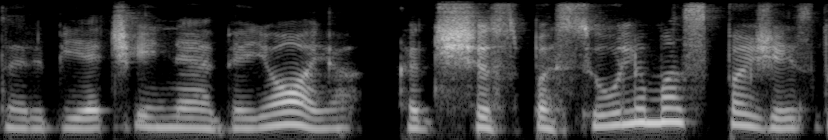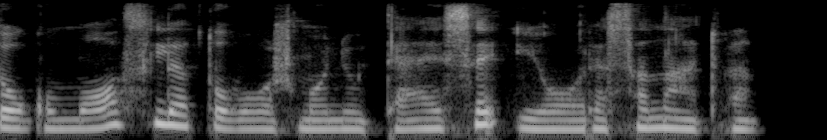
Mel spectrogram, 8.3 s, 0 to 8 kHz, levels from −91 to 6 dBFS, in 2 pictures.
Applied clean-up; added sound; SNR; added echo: neural mask model Resemble Enhance denoiser.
